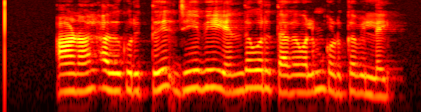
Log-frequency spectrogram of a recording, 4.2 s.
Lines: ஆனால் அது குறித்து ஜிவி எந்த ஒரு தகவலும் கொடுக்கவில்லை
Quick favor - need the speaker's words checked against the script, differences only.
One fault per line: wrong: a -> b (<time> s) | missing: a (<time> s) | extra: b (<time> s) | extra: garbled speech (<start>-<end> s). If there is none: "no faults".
no faults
